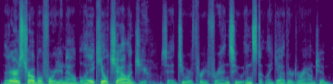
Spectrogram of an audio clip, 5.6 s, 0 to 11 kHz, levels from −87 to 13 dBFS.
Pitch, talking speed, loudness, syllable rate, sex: 105 Hz, 205 wpm, -19 LUFS, 5.6 syllables/s, male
